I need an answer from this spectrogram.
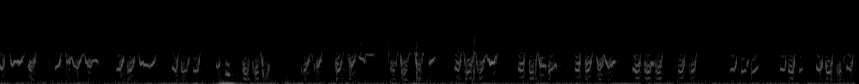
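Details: Guinea pigs, a son trying to steal his mother's cookie; a rapid run of short squeaky chirps and squeals, repeated several times a second throughout, with faint rustling.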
